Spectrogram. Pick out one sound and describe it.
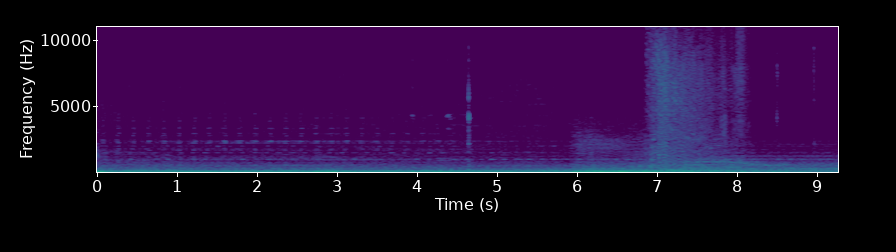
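A spaceship engine hums low and steady.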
